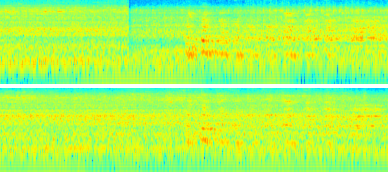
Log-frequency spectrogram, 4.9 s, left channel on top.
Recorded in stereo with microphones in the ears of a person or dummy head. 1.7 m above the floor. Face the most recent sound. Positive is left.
turn(degrees=-35)  # may be behind; listen again after turning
